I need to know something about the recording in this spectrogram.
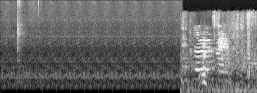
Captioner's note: kiss smacking; kids talking faintly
